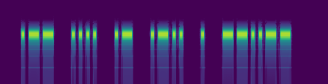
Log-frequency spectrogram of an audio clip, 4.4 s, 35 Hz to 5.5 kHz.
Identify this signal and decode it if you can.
Morse code, heard as a keyed tone, about 25 wpm, spaced as for 20 wpm, 700 Hz. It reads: WHALE,
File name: Pinocchio / Pinocchio ch6 15 25 ik1hge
